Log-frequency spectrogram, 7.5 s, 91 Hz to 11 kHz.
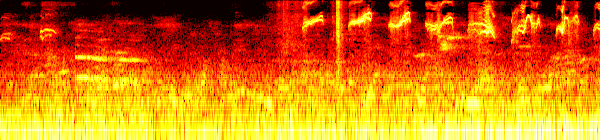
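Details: Nestling Streak-eared Bulbul, aged 11 days, Ubon Ratchathani, Thailand, 13 April 2023. Quiet at first, then from about four seconds high, upslurred squeaks come in a rapid, uneven run, with a low rumble underneath.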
